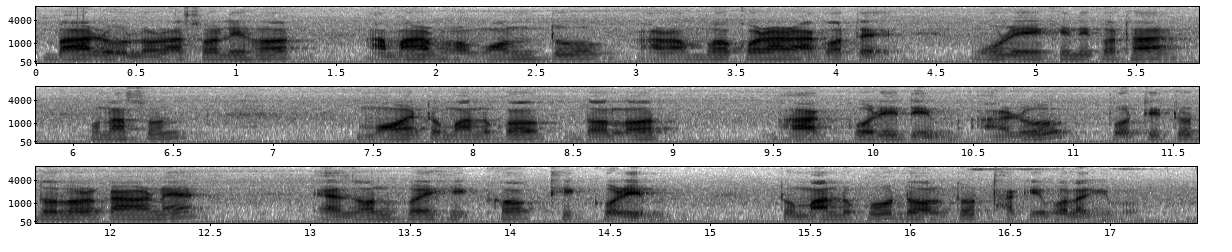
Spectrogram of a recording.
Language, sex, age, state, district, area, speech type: Assamese, male, 30-45, Assam, Golaghat, urban, read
